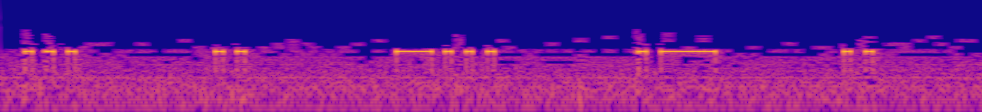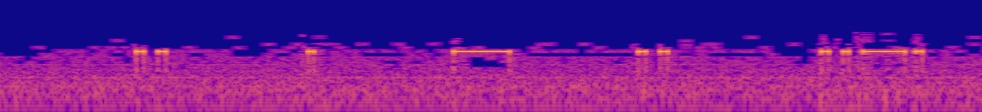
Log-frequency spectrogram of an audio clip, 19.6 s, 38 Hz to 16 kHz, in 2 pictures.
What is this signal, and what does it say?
Morse code, heard as a keyed tone, about 12 wpm, spaced as for 5 wpm, 1000 Hz. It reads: SIBAI IETIF
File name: Morse Lessons / Morse Lessons / Tape-2B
